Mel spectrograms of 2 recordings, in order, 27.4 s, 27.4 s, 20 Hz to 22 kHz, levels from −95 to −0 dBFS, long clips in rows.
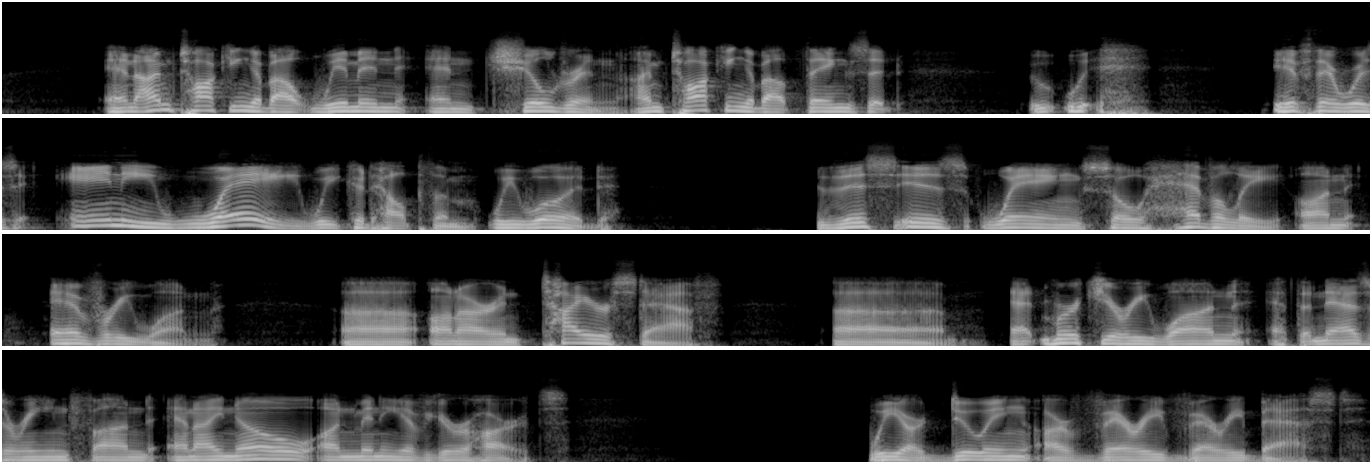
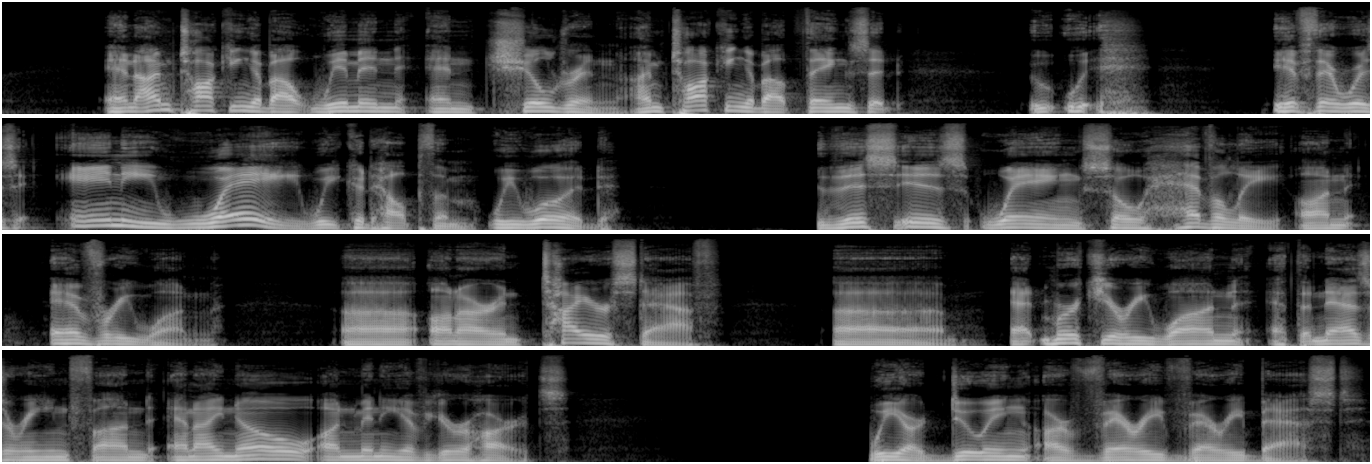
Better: second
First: muffled; slightly; fading above 3.5 kHz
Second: none

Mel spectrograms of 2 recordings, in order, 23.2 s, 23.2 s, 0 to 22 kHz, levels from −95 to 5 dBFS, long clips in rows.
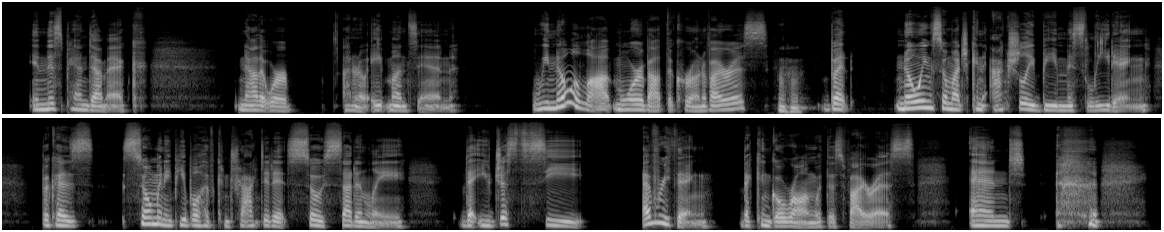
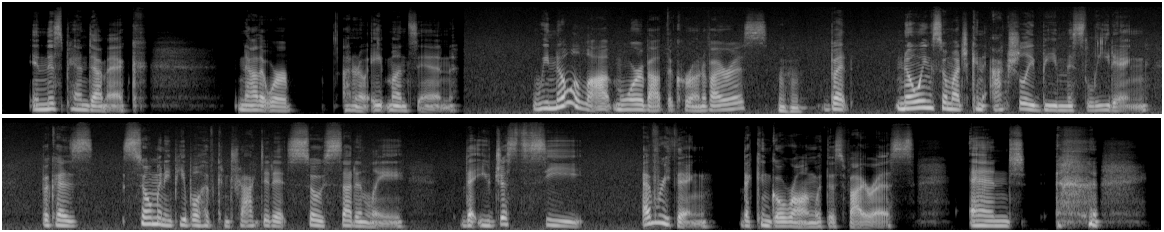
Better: first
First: none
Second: hiss; faint; from 4.5 to 18 s; 30 dB below the speech

